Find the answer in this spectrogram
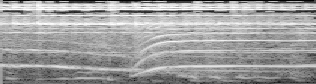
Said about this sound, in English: we'll hand the bell to Father Ketter, and he gets to ring it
